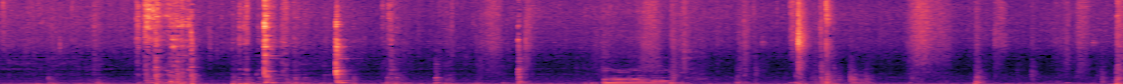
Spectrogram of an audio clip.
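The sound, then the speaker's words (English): A utensil stirring food around in a pan while cooking, with faint intermittent scraping and rubbing strokes and small ticking contacts at an irregular pace. “Mix that around.”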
